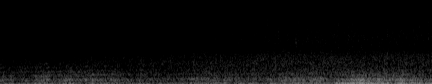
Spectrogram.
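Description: Steady heavy rain with a deep thunder rumble rolling underneath, swelling louder near the end; a continuous stormy night soundscape with no voices.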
